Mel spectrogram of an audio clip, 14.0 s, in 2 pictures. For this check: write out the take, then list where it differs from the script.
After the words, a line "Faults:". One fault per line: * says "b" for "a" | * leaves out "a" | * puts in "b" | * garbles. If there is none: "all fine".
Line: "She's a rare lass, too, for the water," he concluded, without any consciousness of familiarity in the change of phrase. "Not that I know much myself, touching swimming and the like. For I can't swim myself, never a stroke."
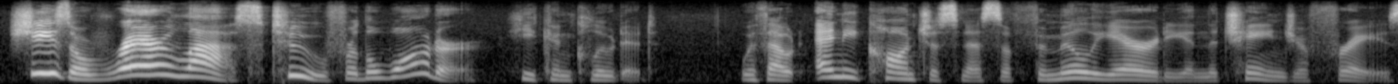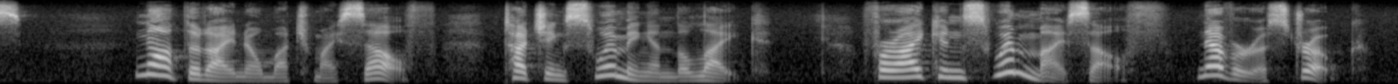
"She's a rare lass, too, for the water," he concluded, without any consciousness of familiarity in the change of phrase. "Not that I know much myself, touching swimming and the like. For I can swim myself, never a stroke."
Faults:
* says "can" for "can't"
